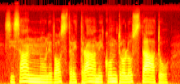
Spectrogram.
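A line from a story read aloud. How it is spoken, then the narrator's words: Queen exclaiming. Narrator (Italian): esclamò la regina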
